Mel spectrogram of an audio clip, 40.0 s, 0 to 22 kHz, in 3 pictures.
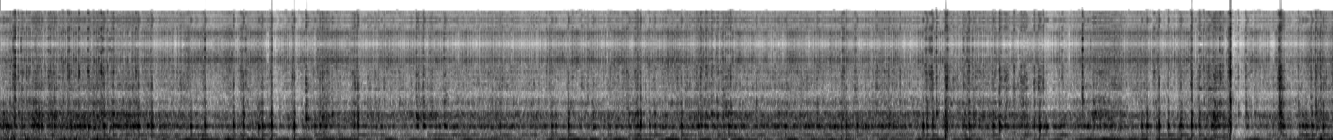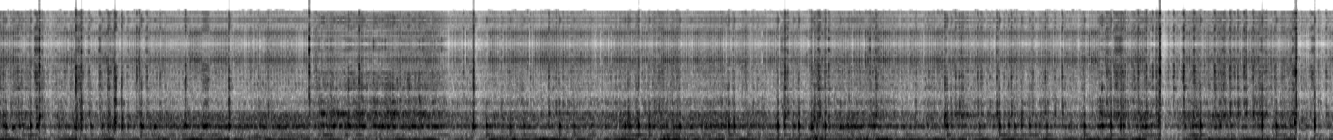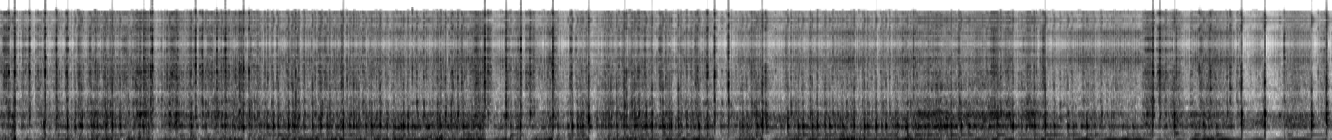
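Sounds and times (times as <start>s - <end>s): bike knocks and rattles: 0.0s - 39.9s
wind and tyres rumbling: 0.0s - 39.9s.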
